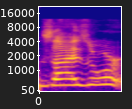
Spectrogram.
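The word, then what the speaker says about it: Xizor: But did they give you a full Zizor? That's what I'm saying. They give you a name. Give you a Zizor in a holograph. Isn't his name pronounced Shizor? It is Shizor.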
